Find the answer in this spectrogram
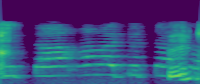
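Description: A man's high-pitched, drawn-out laugh, held on a fairly steady note, then speech starting near the end.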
